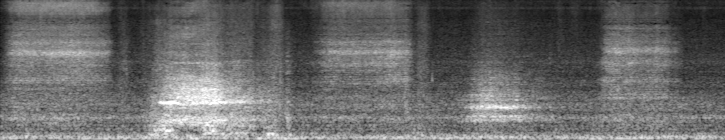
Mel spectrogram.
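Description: A man breathing deeply in and out while recovering between strenuous exercise holds: about five slow, audible breaths with pauses between them, the loudest a little over two seconds in.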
